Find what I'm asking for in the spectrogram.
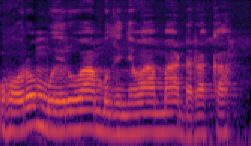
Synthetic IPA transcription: oɦɔɾɔmweɾowamoðeɲawamadaɾaka

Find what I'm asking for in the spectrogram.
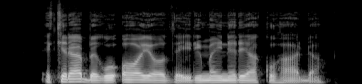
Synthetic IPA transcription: ekeɾabɛɣoʔɔjɔðɛ̰iɾimaineɾeakoɦa̰ːda̰

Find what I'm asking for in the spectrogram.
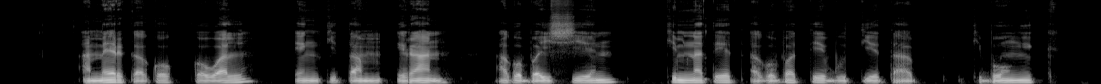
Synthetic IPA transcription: a̰mɛɾikakokːowal | ɛŋkitamiɾan | a̰ɡobaisien | kimnatet̪a̰ɡobatebutieta̰p̚ | kiboŋik

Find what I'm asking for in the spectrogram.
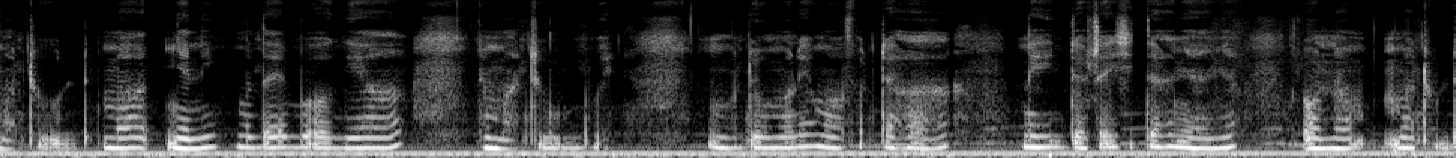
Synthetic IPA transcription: matṵdmaɲenimuðaibo̰ɡeaa | namatuɡwe | mudomaliamafatahaa | neidota̰it͡ʃitaɲaɲa | ona | matud

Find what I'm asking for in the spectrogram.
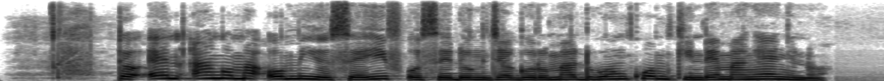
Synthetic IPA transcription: tɔʔɛnaŋɔmaʔomɪjoseifosedoŋd͡ʒaɡoɾomadwoŋkwomkindemaŋɛɲnɔ

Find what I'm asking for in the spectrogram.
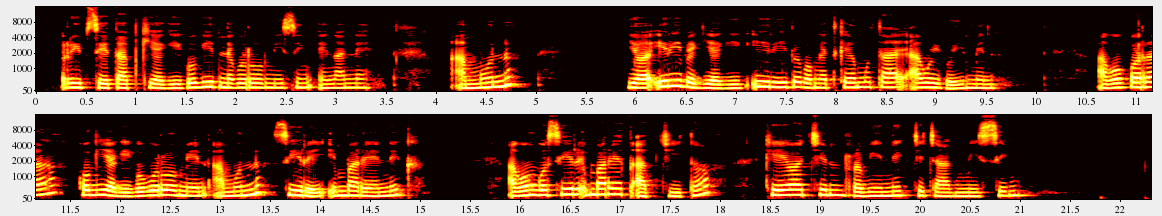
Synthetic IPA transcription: ɾipsetapkiakikoɡitnekoɾomisiŋɛŋanɛ | a̰mun | jɔʔiɾibek̬iaɡikiɾibekɔŋɛtkɛmʊtaj̰a̰koikoimen | a̰kokɔɾakokiakikokoɾomena̰munsiɾejʔɪ̰mbaɾɛnɪk | a̰koŋɡosiɾɪ̰mbaɾɛta̰p̚t͡ʃitɔ | kejɔt͡ʃɪnrobinɪk̚t͡ʃɪt͡ʃaŋmisɪŋ

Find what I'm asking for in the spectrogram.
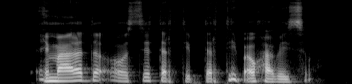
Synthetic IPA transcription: ʔɪmaːɾɐd̪ɐʔɔːsɛt̪ɐɾt̪iːb̚t̪ɐɾt̪iːbɐwhɐβɛjsɔ̥

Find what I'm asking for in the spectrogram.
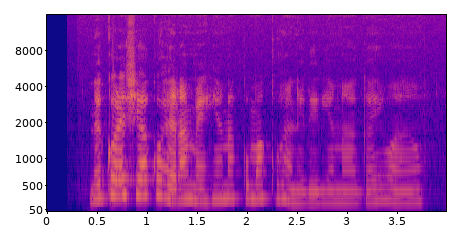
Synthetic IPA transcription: nekoɾeʃiakohɛɾamɛɦianakomakohaneɾeɾianaɡaiwaːo

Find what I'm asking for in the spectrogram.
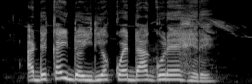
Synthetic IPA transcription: adekaidɔiɾiɔkwɛːdaːɡoɾɛɦɛɾɛ

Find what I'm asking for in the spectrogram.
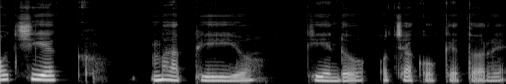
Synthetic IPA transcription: ɔt͡ʃjek̚ | mapɪjo | kʰendoɔt͡ʃakɔ̰kɛ̰t̪ɔ̰ɾɛ

